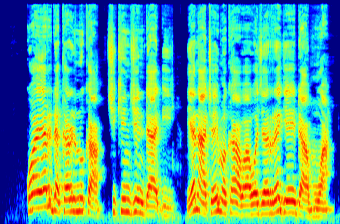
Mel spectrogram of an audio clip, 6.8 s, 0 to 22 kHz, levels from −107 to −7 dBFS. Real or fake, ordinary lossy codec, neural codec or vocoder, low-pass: fake; none; vocoder, 48 kHz, 128 mel bands, Vocos; none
